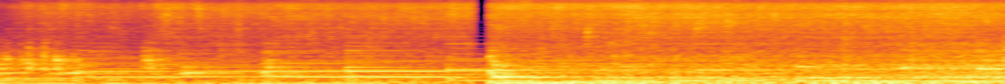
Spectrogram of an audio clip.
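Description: Diced capsicum sizzling as it fries in melted butter in a nonstick pan. The sizzle drops out for an instant about halfway through, then carries on a little louder.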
